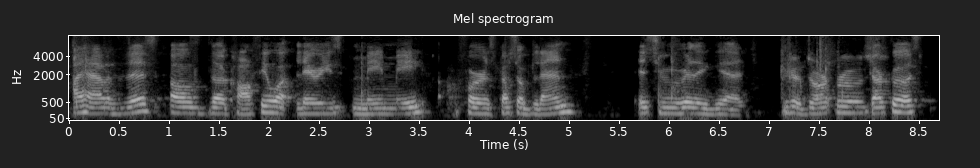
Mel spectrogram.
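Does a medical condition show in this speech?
Yes: Down syndrome; extra copy of chromosome 21, low muscle tone, heart surgery, eye surgery and other surgeries in childhood, thyroid removed; adult, 22 years old.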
